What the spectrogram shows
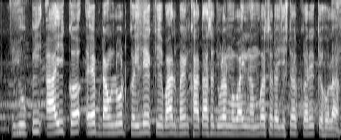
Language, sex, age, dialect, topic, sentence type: Bhojpuri, male, 36-40, Western, banking, statement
